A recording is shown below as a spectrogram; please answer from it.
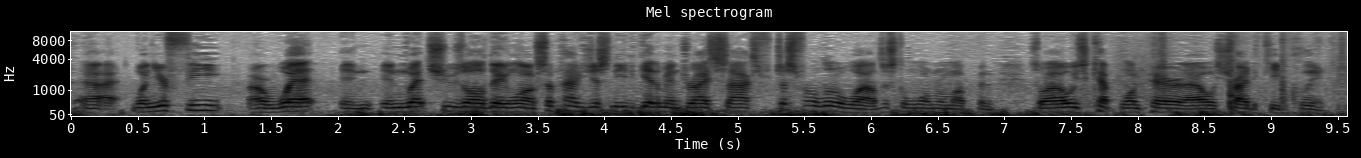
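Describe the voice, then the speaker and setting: Noticeable background noise sits behind the voice. A man talks at a very fast pace. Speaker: hiker vlogger. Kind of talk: gear tutorial. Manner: casual, halting with fillers.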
